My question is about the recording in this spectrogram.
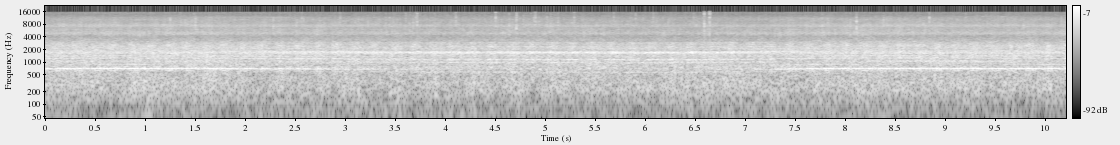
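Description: Bicycle tyres rolling on a paved trail with steady wind rush on the microphone, plus a faint steady whine at a few set pitches that fades out midway and comes back near the end.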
